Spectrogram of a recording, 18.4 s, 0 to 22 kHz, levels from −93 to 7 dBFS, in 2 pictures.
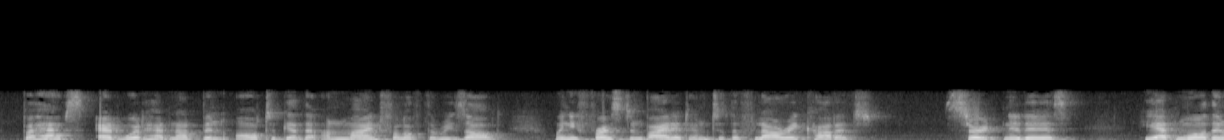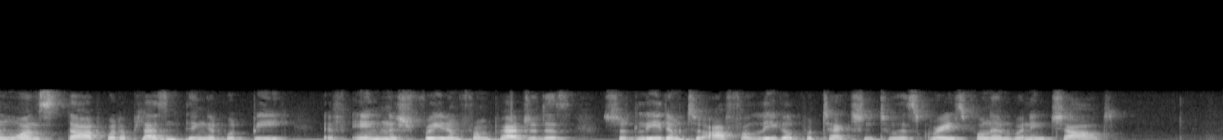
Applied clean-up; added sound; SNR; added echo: none; Bowed string instrument; 15 dB; none.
